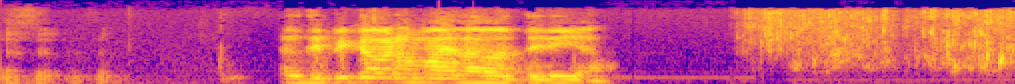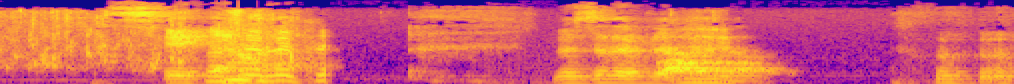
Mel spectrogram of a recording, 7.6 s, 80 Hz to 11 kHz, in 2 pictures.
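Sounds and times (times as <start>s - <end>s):
faint low hum: 0.0s - 7.6s
speech: 0.1s - 0.4s, 1.0s - 3.0s, 4.4s - 5.1s, 5.9s - 7.6s
pool water trickling and splashing: 2.8s - 5.0s
laughter: 4.3s - 5.1s, 7.2s - 7.6s.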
